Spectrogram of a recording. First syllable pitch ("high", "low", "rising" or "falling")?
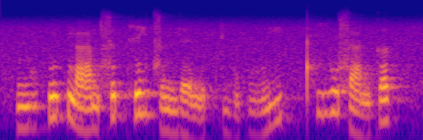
rising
